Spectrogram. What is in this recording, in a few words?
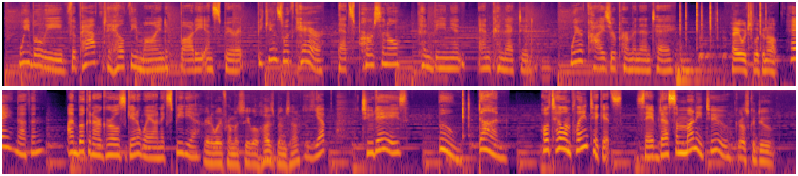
COMMERCIALS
